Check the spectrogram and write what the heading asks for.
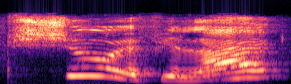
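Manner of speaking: put-on very high, easy-going old-man voice; a sudden high, agreeable little yes; imitating Jack Davis. Narrator imitates Jack Davis agreeing to write the foreword, high kindly voice. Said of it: "and it just talked like this".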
